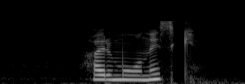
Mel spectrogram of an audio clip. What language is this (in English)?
Norwegian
